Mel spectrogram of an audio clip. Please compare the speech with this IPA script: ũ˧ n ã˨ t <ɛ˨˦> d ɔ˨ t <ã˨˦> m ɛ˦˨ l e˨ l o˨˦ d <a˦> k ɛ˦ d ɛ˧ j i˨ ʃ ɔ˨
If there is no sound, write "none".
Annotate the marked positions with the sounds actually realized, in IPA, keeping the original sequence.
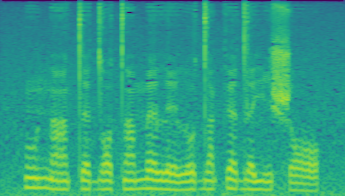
ɛ˨, ã˨˦, a˦

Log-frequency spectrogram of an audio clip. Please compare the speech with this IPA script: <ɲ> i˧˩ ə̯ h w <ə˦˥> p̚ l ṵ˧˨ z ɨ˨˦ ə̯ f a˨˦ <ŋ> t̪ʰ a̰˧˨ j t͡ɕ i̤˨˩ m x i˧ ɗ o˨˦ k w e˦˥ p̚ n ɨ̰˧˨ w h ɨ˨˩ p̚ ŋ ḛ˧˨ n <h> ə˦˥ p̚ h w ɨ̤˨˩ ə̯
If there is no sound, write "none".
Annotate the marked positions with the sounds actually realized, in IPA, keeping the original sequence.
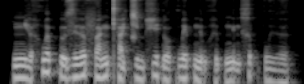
ɲ, ə˦˥, ŋ, x

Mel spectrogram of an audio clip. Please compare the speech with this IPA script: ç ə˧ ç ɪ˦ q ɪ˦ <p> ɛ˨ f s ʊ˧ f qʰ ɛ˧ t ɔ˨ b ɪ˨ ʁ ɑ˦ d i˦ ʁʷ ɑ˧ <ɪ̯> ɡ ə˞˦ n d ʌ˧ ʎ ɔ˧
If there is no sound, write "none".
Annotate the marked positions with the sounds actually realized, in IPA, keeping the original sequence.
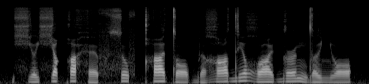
h, ɪ̯

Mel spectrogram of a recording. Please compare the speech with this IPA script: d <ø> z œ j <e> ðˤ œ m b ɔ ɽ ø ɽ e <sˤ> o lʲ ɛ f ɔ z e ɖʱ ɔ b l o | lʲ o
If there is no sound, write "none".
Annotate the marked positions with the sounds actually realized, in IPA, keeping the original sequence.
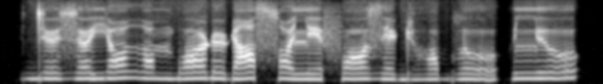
ø, ø, sˤ

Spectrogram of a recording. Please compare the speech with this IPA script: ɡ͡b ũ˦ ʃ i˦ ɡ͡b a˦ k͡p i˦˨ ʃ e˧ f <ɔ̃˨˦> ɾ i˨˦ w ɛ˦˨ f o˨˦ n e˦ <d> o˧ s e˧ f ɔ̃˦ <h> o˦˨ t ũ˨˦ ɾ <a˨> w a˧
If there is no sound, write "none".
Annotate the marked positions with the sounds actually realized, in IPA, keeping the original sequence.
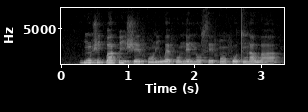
ɔ̃˨, n, f, a˦˨

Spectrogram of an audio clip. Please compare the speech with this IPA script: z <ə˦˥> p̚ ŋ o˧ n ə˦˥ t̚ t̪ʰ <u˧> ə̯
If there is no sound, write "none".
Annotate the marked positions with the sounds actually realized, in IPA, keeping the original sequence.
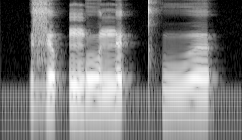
ə˦˥, u˧

